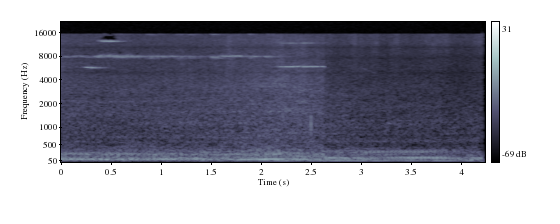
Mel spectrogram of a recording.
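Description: Low, steady rumble of motor traffic, with a faint thin high whine over the first part.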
